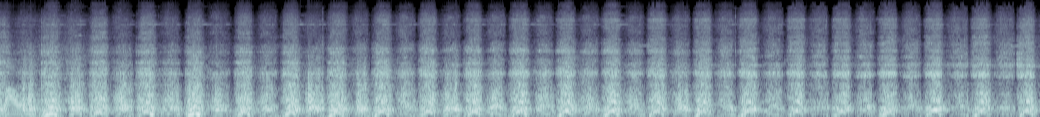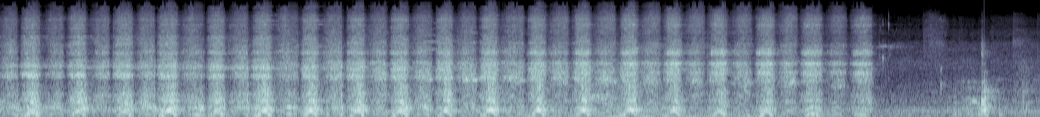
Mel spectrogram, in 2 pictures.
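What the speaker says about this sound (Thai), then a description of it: "พอเราเลื่อยมานะครับตอนแรกๆเราจะเอียงใบ แบบนี้นะครับ" Rapid, rhythmic rasping strokes of a Japanese hand saw cutting through wood, loud and close, steady for most of the stretch before stopping abruptly near the end.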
